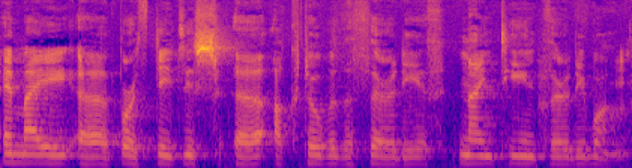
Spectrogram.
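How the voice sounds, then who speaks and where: With hardly any pauses, a woman talks at a fairly slow pace and a fairly low pitch in a monotone, flat intonation, over noticeable background noise. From Austria. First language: German. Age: 90s. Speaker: local history interviewee. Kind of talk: oral history interview.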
